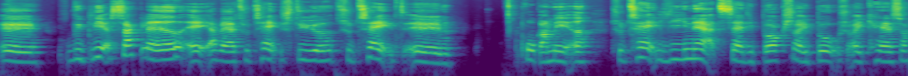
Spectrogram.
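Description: This woman has an unremarkable speaking voice pitched fairly high. Her pitch varies in an ordinary way. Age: 50s. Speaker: author and former marketing executive. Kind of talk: interview conversation.

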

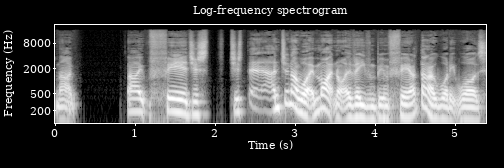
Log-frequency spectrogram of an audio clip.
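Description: A man with a British accent speaks at a fairly quick pace, his pitch fairly high and his intonation lively. The recording is very clean, with a silent background. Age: 40s. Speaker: podcast host living with MS. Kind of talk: casual solo monologue.

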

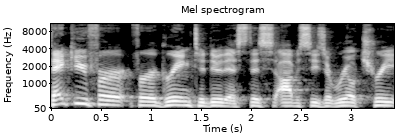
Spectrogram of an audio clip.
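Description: This man has a normal speaking voice and an American accent. He talks at a moderate pace and a medium pitch. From New York suburbs. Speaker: podcast host, former NFL tight end. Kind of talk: casual interview.

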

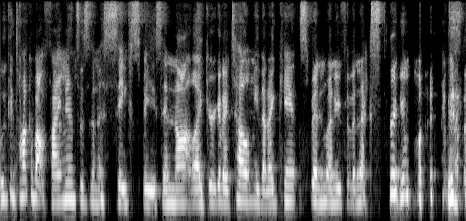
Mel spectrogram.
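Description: Her medium-pitched voice has a bright, sharp tone as this woman talks at a moderate pace with ordinary pitch variation, hardly any pauses, and a dry, close sound free of echo. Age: 30s. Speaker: podcast host and lifestyle blogger. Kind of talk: interview. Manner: animated.

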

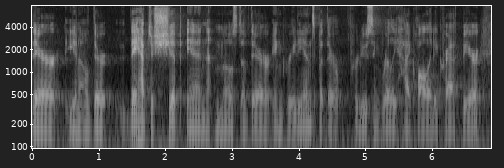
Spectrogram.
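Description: With an American accent, a man talks at a moderate pace. He takes hardly any pauses. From Virginia, US. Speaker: brewery owner. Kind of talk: interview. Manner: halting.

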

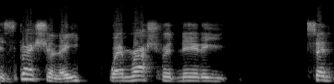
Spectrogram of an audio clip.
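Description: In a British accent, the speaker talks at a moderate pace. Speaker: podcast co-host. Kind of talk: casual banter among friends. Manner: joking, sarcastic.

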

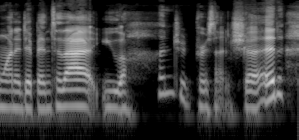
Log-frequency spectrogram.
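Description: Over a very clean recording with a silent background, a woman with an American accent and an unremarkable speaking voice talks at a moderate pace and a medium pitch. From Long Beach, California. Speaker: content creator. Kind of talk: casual interview chat.

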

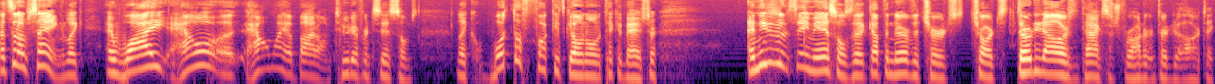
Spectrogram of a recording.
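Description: A voice with an American accent moves at a fairly quick pace with lively intonation. The sound is dry and close with no echo. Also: man, high pitch for a man. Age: 40s. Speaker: sports podcast co-host. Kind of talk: casual chat.

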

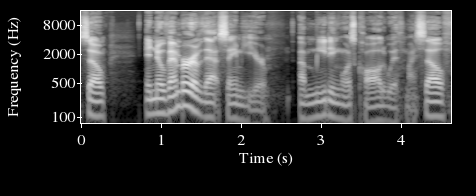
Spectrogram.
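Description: A man with an American accent at a moderate pace, with a dry, close sound with no echo on a very clean recording with a silent background. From Flint, Michigan. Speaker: podcast host. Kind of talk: casual monologue.

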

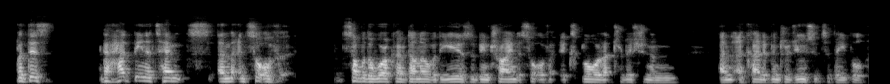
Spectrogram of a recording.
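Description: Speaking very fast, a man uses a medium pitch with ordinary pitch variation. His loudness swings widely. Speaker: author and translator. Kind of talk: casual interview. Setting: online video call. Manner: hesitant, halting with repeated words.

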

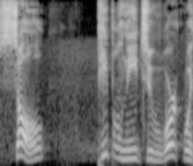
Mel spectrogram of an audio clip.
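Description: A man's fairly high voice with lively intonation. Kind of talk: live radio business talk show, casual chatty banter. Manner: chatty, rambling, jokey, off-the-cuff; warm, energetic, conversational.

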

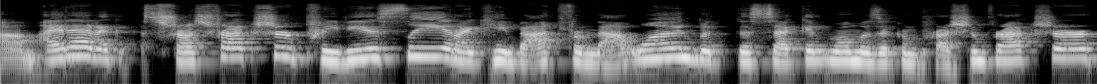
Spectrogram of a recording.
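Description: Her intonation lively, a woman speaks at a fairly quick pace. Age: 40s. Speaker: former elite athlete, neurodiversity consultant. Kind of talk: interview.

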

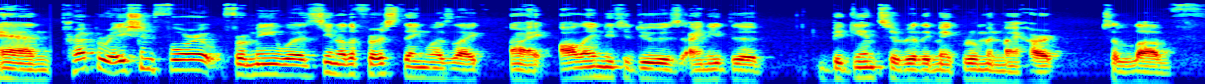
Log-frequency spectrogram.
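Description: In an American accent, a man with a plain, everyday voice speaks at a moderate pace with lively intonation. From US, Palestinian American family. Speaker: musician and father. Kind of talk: interview.

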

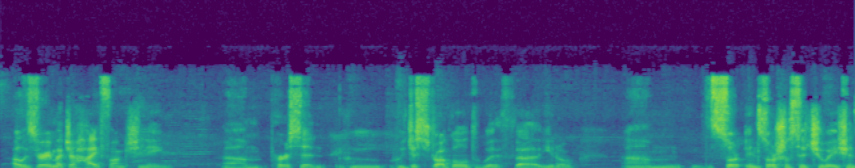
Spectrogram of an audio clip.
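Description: A man speaks at a moderate pace with a Canadian accent, in a normal speaking voice. His fairly low pitch shows ordinary variation. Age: 30s. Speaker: recovery coach and marathon runner. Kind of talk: casual interview conversation.

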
